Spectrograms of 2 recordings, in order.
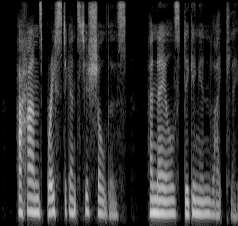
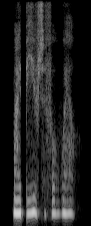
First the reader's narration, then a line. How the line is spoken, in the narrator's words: she said, her voice husky with desire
